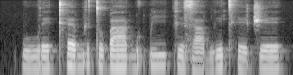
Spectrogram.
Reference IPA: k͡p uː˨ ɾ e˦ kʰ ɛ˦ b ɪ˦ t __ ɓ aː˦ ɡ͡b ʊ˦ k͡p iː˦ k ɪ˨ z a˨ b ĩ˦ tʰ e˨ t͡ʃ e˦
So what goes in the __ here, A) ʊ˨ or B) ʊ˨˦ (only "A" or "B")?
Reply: A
